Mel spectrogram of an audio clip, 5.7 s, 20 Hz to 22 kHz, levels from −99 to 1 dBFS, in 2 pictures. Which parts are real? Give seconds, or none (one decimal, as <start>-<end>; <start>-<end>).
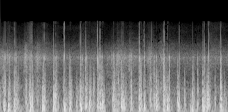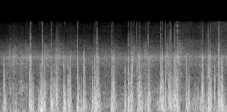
0.0-5.7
